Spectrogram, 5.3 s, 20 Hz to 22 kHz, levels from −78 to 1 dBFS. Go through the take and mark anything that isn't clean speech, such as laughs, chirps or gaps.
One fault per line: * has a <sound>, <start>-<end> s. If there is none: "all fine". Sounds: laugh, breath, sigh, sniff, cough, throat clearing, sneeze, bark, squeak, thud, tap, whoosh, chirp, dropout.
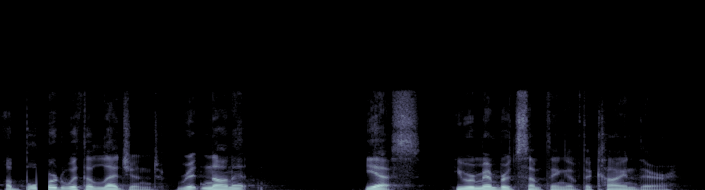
* has a dropout, 0.3-0.4 s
